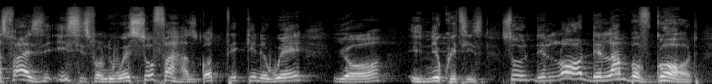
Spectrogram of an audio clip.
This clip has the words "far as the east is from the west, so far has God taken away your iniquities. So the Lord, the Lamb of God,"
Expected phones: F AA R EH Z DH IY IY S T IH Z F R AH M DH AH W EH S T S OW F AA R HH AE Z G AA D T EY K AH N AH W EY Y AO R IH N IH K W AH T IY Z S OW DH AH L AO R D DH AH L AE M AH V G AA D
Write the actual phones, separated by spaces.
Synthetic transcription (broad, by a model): F AA R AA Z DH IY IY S IH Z F R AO M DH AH W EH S S OW F AA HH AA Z G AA T EY K AH N AH W EY Y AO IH N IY K W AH T IY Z S OW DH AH L AO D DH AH L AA M AH V G AA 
